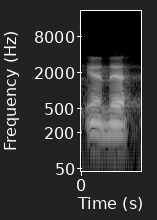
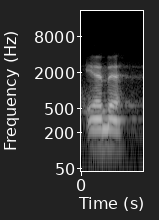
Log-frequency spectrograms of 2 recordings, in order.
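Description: First: The word is said on a low tone. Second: The word is said on a mid tone. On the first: It means the number four. "pronounce it ene with low tone" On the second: It means mother. "pronounce it with mid-tone"

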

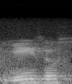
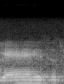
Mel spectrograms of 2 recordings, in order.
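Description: First: The first vowel is close, almost like E. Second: The first vowel is open, with the jaw dropped. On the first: The speaker calls it right. "but Jesus? It's almost like E" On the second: The speaker calls it wrong. "not Jesus"

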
